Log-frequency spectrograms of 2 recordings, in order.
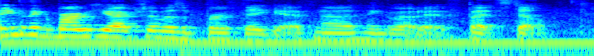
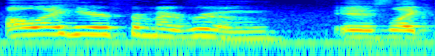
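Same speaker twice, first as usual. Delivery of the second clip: ordinary delivery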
